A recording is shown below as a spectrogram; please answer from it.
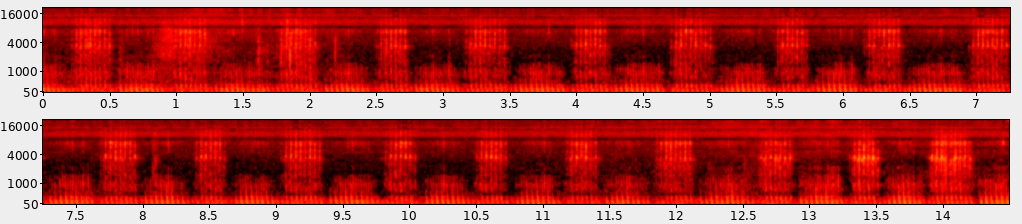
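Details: Domestic cat purring steadily at close range: a low, rhythmic rumbling made of evenly pulsed throbs, slightly over one per second, continuing without pause and with no other sounds.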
